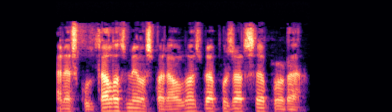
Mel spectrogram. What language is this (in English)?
Catalan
